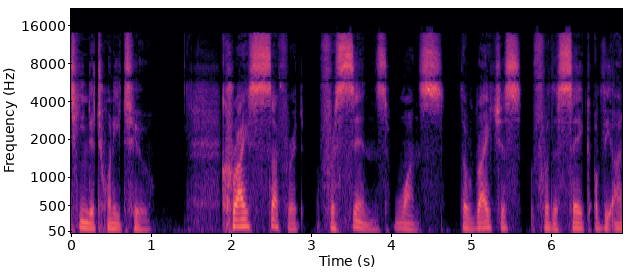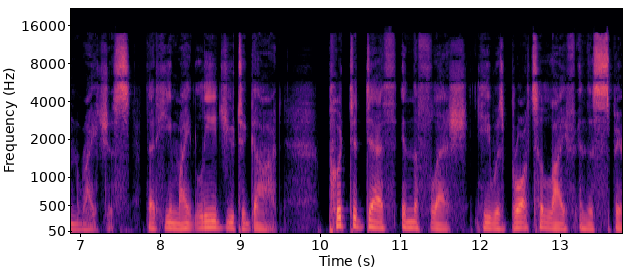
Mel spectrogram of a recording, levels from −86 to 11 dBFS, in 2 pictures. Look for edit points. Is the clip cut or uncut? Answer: cut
